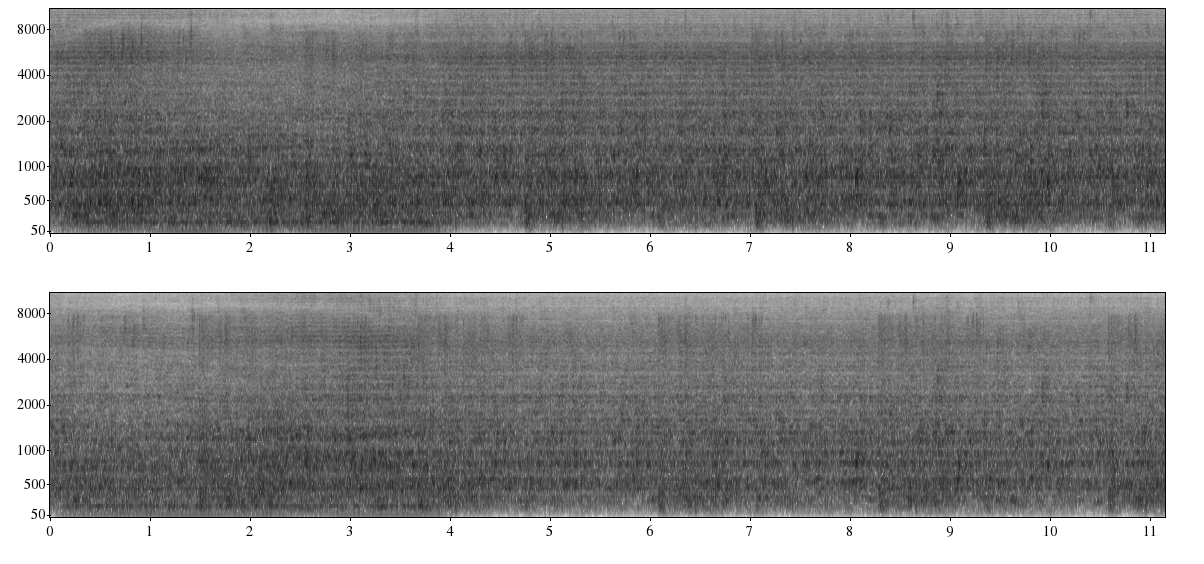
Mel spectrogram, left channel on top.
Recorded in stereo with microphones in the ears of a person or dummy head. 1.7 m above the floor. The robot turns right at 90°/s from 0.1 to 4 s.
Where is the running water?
30° left, 2.5 m; by 11.2 s 20° left, 2.5 m.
